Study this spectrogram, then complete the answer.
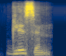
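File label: "glister", Indian; Dictionary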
